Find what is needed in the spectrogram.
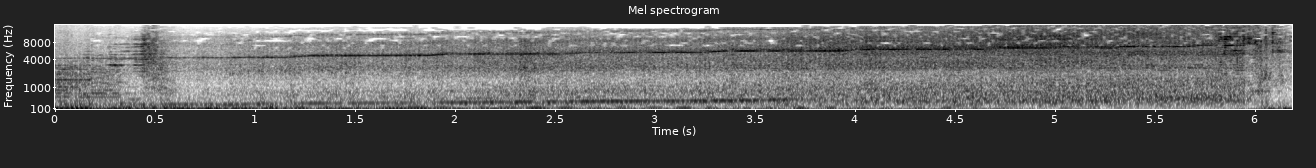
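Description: Jet engine spooling up: a whine that rises steadily in pitch over a loud rush of air and a deep rumble.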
